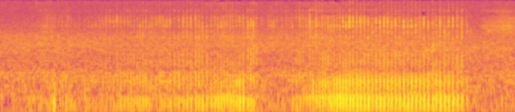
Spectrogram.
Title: Raider Snorts & Snores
